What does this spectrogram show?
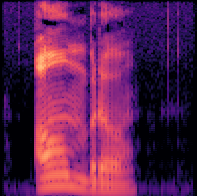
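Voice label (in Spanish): "hombro", male; CUERPO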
